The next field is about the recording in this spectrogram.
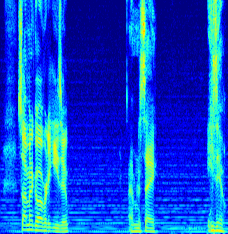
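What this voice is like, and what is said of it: Usual voice. Nothing is said of it.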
